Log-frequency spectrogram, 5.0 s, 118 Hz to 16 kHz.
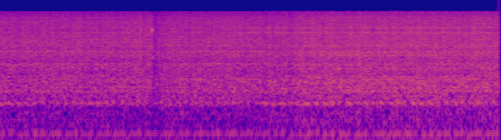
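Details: Steady, even rumble at a fast cold idle, choke not yet fully open, from a freshly rebuilt V8 on its first start after oil priming; no stumble, miss or surge, running cleanly with the points-distributor timing adjusted.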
